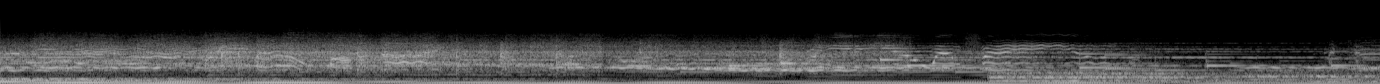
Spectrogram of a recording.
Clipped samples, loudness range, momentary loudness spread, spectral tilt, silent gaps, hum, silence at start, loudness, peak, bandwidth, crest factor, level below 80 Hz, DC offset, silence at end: under 0.1%; 4 LU; 7 LU; -9 dB/octave; none; none; 0 s; -24 LUFS; -8 dBFS; 5.2 kHz; 16 dB; -32 dBFS; under 0.1%; 0 s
